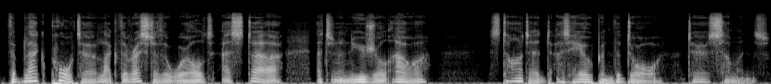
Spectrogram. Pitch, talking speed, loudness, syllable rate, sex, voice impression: 105 Hz, 180 wpm, -18 LUFS, 4.9 syllables/s, male, masculine, adult-like, thick, slightly tensed, slightly powerful, soft, slightly raspy, intellectual, calm, slightly mature, slightly friendly, reassuring, wild, kind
